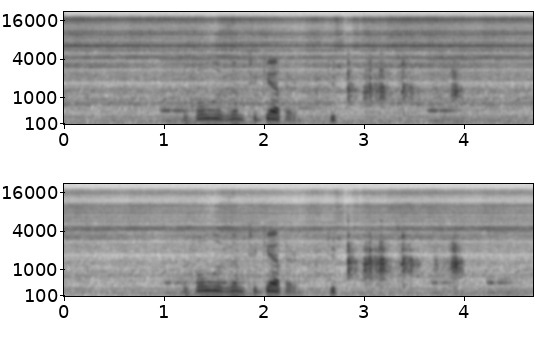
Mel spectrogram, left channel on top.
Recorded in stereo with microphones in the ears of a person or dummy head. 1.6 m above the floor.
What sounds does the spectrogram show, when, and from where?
0.0 s a lawn mower: 25° left (ahead or behind)
1.2 s a man speaking: centre (ahead or behind)
2.8 s keys jangling: 30° right (ahead or behind)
